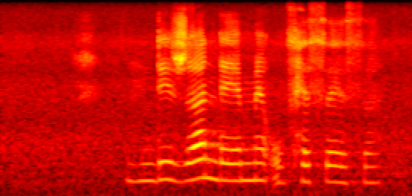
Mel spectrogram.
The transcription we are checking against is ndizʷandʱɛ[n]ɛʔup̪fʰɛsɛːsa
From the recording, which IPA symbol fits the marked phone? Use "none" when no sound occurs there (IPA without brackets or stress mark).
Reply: m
